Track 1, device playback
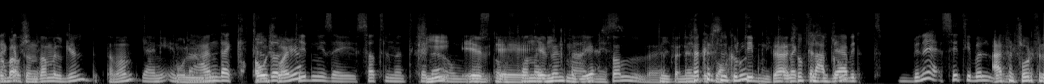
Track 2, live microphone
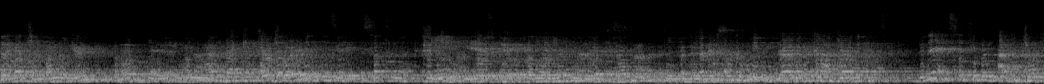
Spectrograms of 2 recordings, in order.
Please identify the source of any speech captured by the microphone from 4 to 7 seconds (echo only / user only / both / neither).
both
